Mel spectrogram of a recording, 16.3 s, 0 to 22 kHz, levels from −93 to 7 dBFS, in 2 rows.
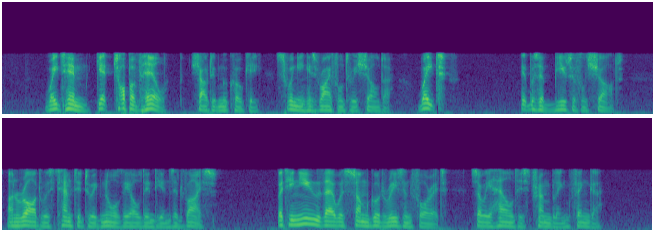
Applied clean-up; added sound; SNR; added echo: none; none; none; none.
